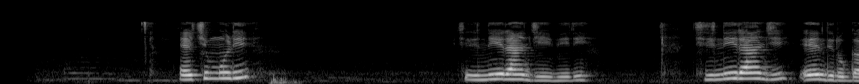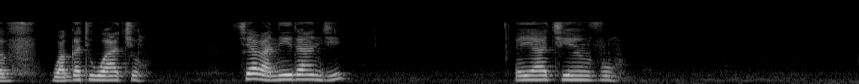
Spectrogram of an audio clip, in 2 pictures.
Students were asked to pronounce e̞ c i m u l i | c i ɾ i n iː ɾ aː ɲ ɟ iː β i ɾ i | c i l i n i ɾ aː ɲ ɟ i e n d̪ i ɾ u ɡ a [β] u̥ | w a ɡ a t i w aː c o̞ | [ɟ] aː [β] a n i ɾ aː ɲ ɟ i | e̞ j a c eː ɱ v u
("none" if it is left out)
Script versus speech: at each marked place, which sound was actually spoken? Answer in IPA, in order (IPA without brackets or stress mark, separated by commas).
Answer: v, c, β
